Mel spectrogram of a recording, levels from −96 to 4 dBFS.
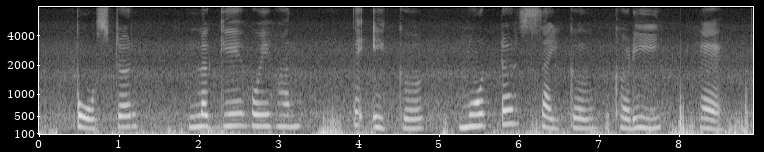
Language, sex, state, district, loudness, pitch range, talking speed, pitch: Punjabi, female, Punjab, Kapurthala, -20 LUFS, 230-270 Hz, 60 wpm, 250 Hz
